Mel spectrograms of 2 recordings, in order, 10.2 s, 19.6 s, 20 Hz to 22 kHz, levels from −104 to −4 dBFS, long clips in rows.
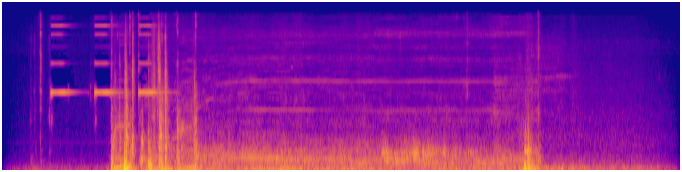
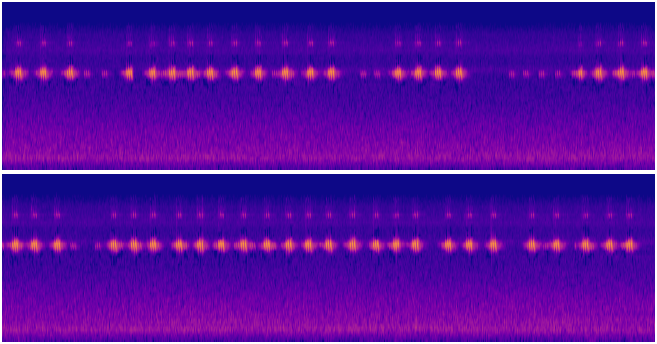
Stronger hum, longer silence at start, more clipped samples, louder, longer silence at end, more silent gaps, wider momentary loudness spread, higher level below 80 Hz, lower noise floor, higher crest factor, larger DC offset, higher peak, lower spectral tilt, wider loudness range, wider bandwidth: neither; first, 0.45 s vs 0.2 s; neither; first, -30 LUFS vs -33 LUFS; about the same, 0.4 s vs 0.3 s; neither; first, 21 LU vs 3 LU; first, -32 dBFS vs under -90 dBFS; second, -59 dBFS vs -70 dBFS; first, 28 dB vs 16 dB; neither; first, 0 dBFS vs -20 dBFS; first, -6.5 dB/octave vs 1.5 dB/octave; first, 9 LU vs 4 LU; first, 15.5 kHz vs 12 kHz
